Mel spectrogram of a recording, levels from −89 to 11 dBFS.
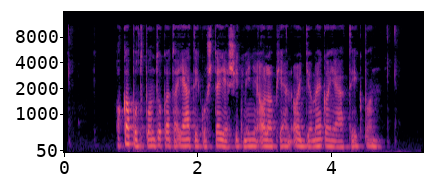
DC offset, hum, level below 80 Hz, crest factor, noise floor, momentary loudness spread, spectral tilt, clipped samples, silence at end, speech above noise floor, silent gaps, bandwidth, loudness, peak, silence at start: under 0.1%; none; -62 dBFS; 22 dB; -68 dBFS; 10 LU; -4.5 dB/octave; under 0.1%; 0.65 s; 42 dB; none; 11.5 kHz; -25 LUFS; -4 dBFS; 0.8 s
